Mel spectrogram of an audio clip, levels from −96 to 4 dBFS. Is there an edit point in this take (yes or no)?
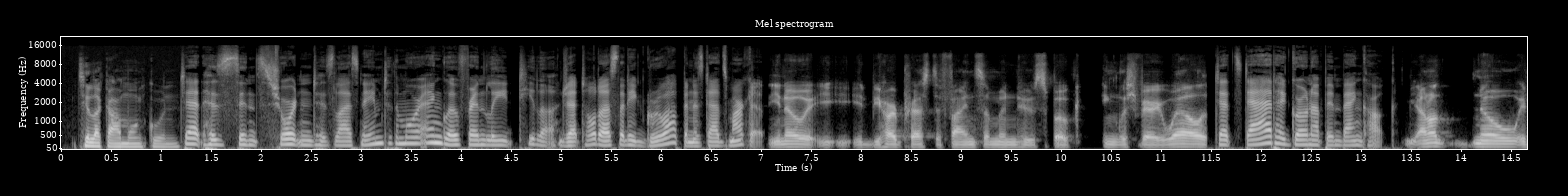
yes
